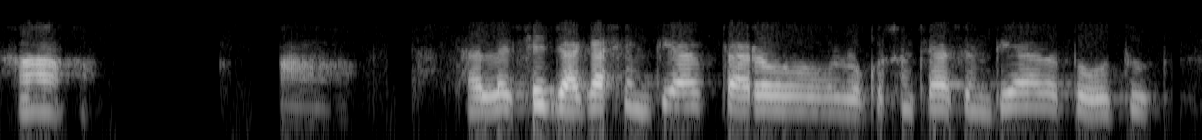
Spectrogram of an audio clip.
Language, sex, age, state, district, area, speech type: Odia, male, 60+, Odisha, Angul, rural, conversation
